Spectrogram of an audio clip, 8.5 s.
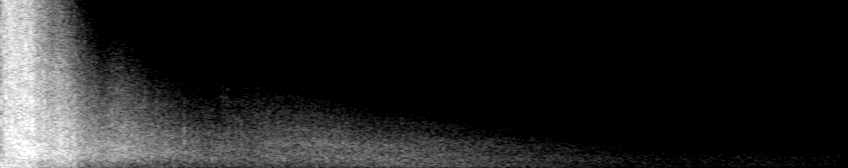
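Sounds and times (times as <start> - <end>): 
distant 12 gauge shotgun fire outdoors: 0.0 - 4.1.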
